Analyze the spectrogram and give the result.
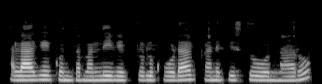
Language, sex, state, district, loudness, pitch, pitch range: Telugu, male, Telangana, Hyderabad, -18 LUFS, 200 Hz, 195-200 Hz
